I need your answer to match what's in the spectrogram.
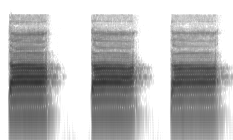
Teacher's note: জিহ্বার আগা, সামনের উপরে 2 দাঁতের গোড়ায় লাগাবো, এই যে লাগিয়ে, তার বরাবর উপরে তালুর সাথেও না, জিহ্বার আগা সামনের উপরে 2 দাঁতের গোড়ায় লাগিয়ে আপনার এক লিপটা নিয়ে সিম্পল ভাবে উচ্চারণ করতে হবে।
